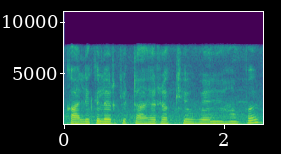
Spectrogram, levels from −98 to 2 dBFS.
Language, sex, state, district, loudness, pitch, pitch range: Hindi, female, Chhattisgarh, Raipur, -17 LUFS, 185 Hz, 180-195 Hz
